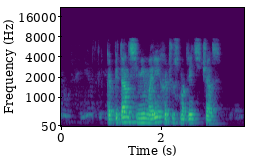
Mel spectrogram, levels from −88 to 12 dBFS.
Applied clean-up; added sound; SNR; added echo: none; none; none; reverberation time 0.4 s.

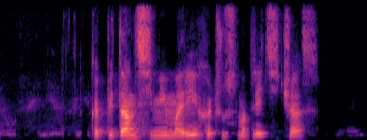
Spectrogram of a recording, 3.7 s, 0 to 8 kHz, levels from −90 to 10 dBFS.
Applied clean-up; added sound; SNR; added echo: none; none; none; none.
